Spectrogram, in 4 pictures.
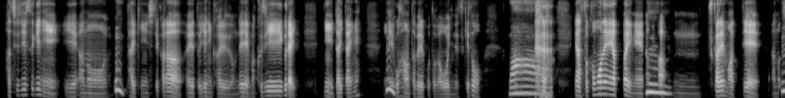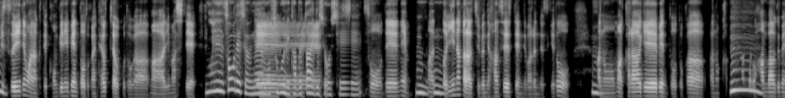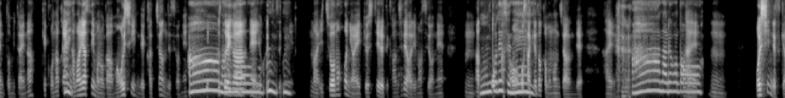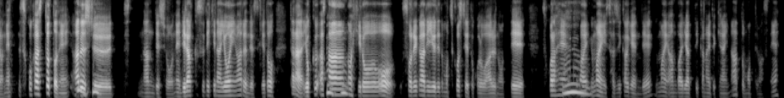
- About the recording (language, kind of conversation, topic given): Japanese, advice, 疲れをためずに元気に過ごすにはどうすればいいですか？
- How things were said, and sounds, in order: other background noise; laugh; other noise; chuckle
